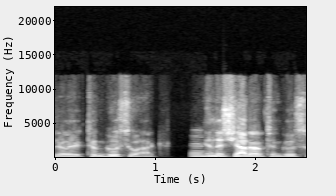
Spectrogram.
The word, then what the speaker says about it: Tungusuak: asked that can you give us the correct pronunciation of the title I'm gonna just copy what Mark said earlier tongus suak in the shadow of tongus suak we always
